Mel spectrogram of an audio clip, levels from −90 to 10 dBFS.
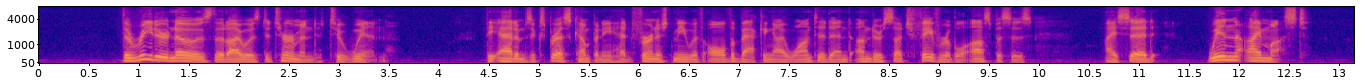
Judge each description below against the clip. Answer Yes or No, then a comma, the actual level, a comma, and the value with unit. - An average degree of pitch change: Yes, average, 3.4 semitones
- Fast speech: No, average, 145 wpm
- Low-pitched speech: Yes, low, 115 Hz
